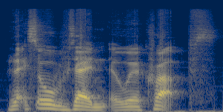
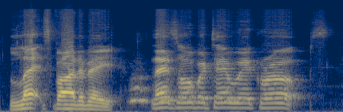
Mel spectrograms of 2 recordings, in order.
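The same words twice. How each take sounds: First: Loud, slow playful invitation; eager excitement. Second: High, loud, stretched-out cheer; overjoyed urging. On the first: Friend proposing to play as creatures, eagerly excited. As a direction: announce the game with gusto. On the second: Friend urging Barnaby to join the game, overjoyed. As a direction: call it out in giddy excitement. Eager invitation repeated to Barnaby. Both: Acted.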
